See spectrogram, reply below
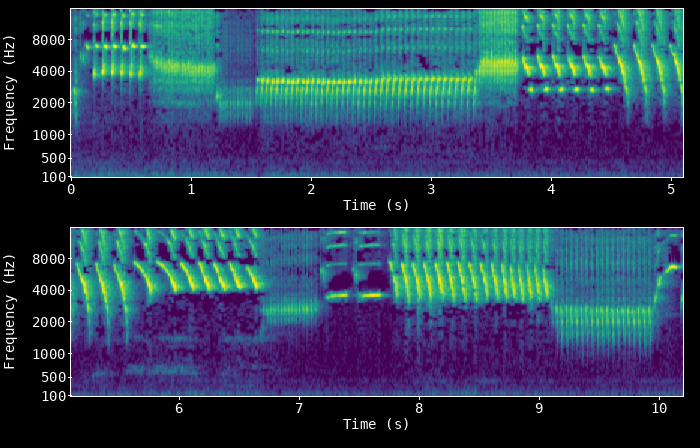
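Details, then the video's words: A Spanish timbrado canary sings a training song. It moves through varied tours: steady ringing trills, pulsed rolling notes at a fast tempo, abrupt high chips and a held metallic tone, with clean changes between phrases. "Canary singing for training - Spanish timbrado song"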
